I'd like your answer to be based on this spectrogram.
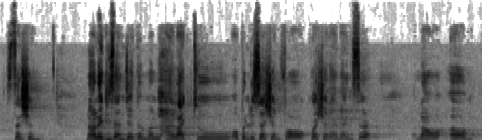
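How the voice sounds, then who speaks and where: A woman's voice: mid-range voice, warm tone. A woman moderating a conference session, opening the floor to questions in an orderly way with small hesitations. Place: large conference hall. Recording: reverberant hall, faint room noise.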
